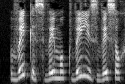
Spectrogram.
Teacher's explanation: звук в перед и а також і вимовляємо за допомогою губ і зубів а отже він губно зубний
